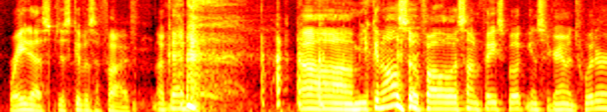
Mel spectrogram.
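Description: A male podcast host with a voice sitting right in the middle of the typical male range. He talks in an easygoing, rambling way, circling back on his thoughts and restarting sentences as he goes. It is relaxed, conversational chat about everyday life. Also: mid-range voice, clean tone. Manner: rambling and chatty, with frequent restarts.

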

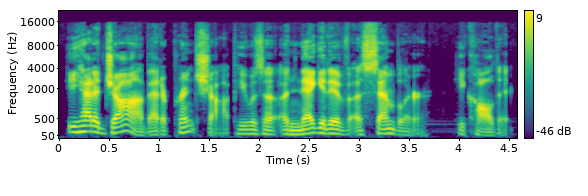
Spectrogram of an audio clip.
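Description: A male podcast host telling a story in measured, scripted narration. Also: sits low, big pitch swings, dry recording, studio quality.

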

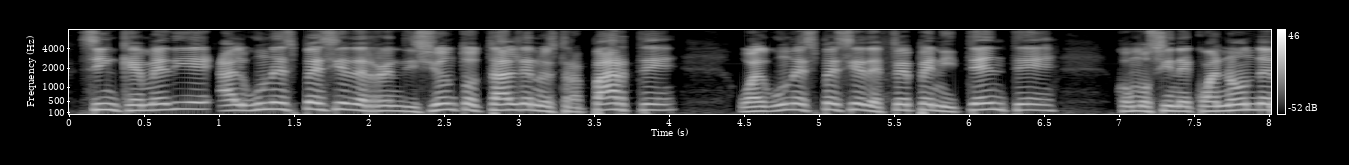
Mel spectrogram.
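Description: A high-pitched man teaching the Bible in a relaxed, conversational preaching style, pausing on fillers and restarting his words. His voice is clear and smooth, recorded close and dry with no room echo. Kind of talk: informal teaching talk on an audio space.

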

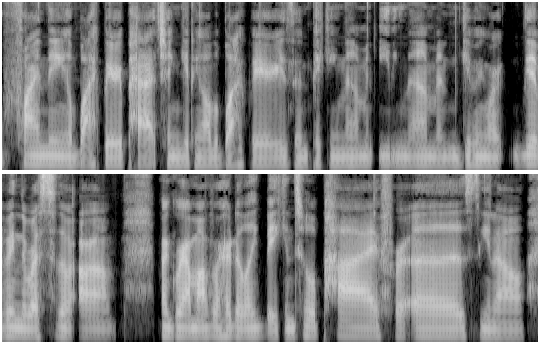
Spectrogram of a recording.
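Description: A woman's voice: very deep voice, no echo, clean studio sound. A woman, hosting her own podcast in a candid, chatty way, laughing often and talking loosely. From Southern United States. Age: 30s. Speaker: podcast host. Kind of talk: casual podcast monologue.

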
